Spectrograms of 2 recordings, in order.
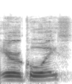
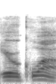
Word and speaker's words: Iroquois: Some say Iroquois, but it's really Iroquois. O-I-S at the end is a French pronunciation of Y, but really, it's way. O-way.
